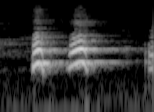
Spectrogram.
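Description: A person imitates a dog barking, two quick harmonic "arf" yelps close to the mic followed by the start of a third, voiced alone with no other sound.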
